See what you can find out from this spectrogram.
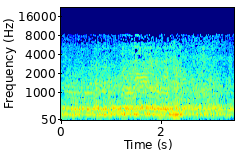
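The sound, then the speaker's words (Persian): A dense, steady drone of many honeybees buzzing together at a honeybee farm on the outskirts of Herat, Afghanistan, loud, with a continuous hum and no breaks and no voices over it. “در حاشیه شهر هرات 3 فارم زنبور عسل دارد که به تنهایی آنها را مدیریت میکند.”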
